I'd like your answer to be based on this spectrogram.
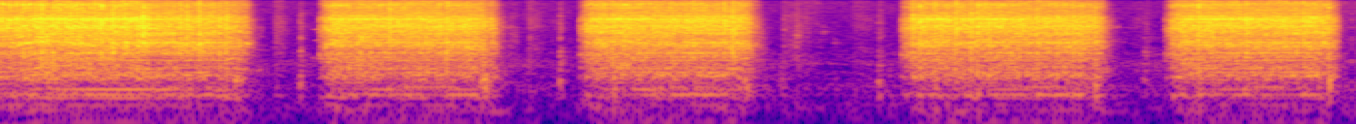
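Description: Sewing machine stitching salwar pant fabric along the edge, running in four bursts of steady whirring motor and needle chatter separated by short pauses, close and loud with no talking.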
